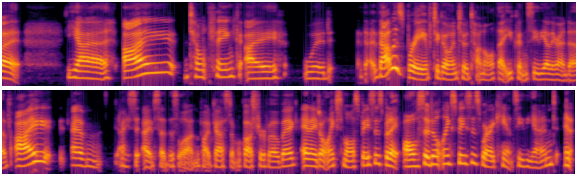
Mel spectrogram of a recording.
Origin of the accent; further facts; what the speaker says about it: California, United States; I'm from Central Valley, California, the part of the state that most people forget exists. No beaches, no palm trees, just endless farmland, cattle, and citrus groves stretching out for miles.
